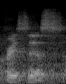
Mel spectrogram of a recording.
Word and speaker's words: Ephesus: I had gone to Rome last year to turn 50, and there were these coming, there's all over these Diana of Ephesus, that's how you say it, sculptures, a fertility symbol, these women that are kind of multiple breasts.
